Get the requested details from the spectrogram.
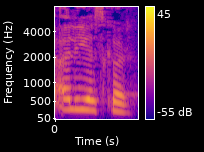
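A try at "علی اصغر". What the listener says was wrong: काफ बोला कि नहीं? असगर, दोबारा बोलो। गैन है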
